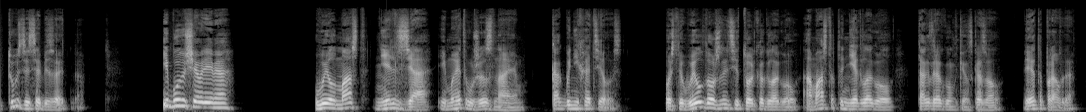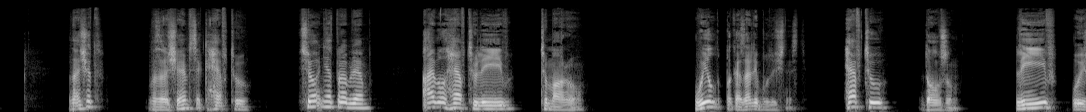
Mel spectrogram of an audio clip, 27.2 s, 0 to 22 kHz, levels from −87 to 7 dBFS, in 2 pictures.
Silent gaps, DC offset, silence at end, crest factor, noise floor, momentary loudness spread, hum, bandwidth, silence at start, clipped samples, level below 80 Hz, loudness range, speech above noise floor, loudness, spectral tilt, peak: 1.77-2.03 s, 3.42-3.93 s, 17.15-17.28 s, 21.32-22.25 s, 24.02-24.11 s, 26.09-26.26 s; under 0.1%; 0 s; 18 dB; -86 dBFS; 13 LU; none; 16.5 kHz; 0.1 s; under 0.1%; -50 dBFS; 5 LU; 70 dB; -17 LUFS; -5 dB/octave; 0 dBFS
